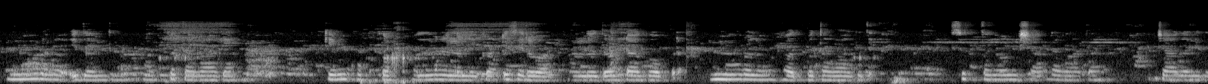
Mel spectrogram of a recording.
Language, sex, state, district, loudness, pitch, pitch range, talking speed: Kannada, female, Karnataka, Mysore, -20 LUFS, 215 Hz, 200-230 Hz, 85 wpm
